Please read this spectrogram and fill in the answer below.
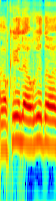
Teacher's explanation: قيل بضم الشفتين وبرجع بالكسرة · Term: الإشمام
